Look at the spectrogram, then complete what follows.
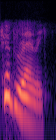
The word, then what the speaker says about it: February: emphasize the r but I say February as a soft R so you do pronounce the r yes okay so we're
